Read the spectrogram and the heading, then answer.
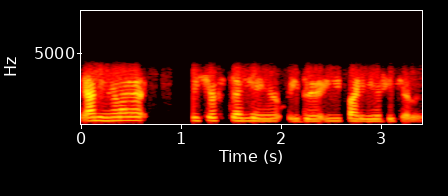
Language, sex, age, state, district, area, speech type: Malayalam, female, 18-30, Kerala, Thiruvananthapuram, rural, conversation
